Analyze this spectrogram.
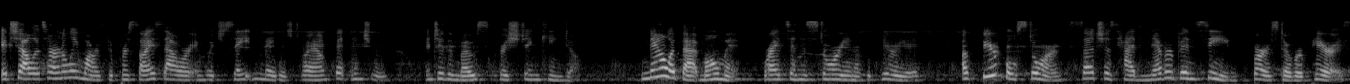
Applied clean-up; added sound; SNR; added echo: neural separator model SepFormer DNS4.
